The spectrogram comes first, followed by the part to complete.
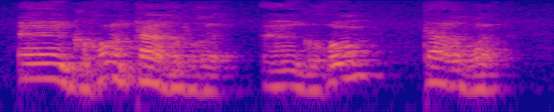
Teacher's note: لاحظ عزيزي أن grand تنتهي بالدي، بحرف الدي، حرف ساكن، ولكن عندما نطقنا سمعنا ت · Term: liaison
